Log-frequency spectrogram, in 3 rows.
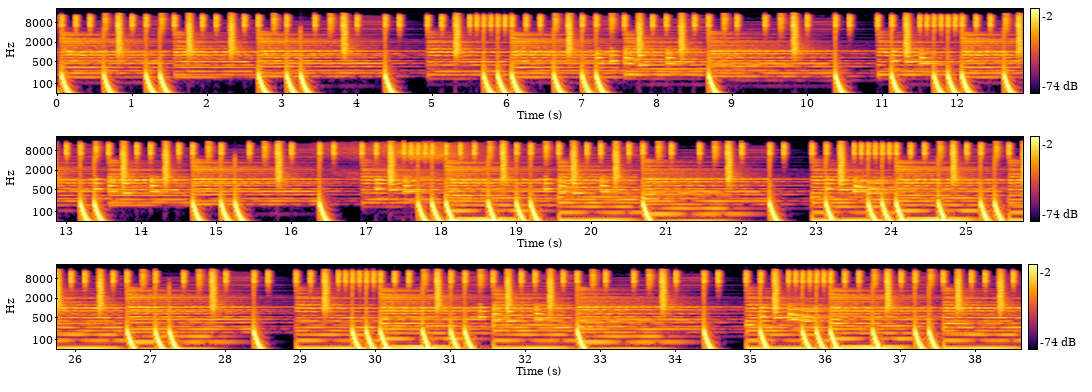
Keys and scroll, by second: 11.9 a, 19.0 ctrl+c, 19.4 ctrl+v, 33.2-34.7 typing.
